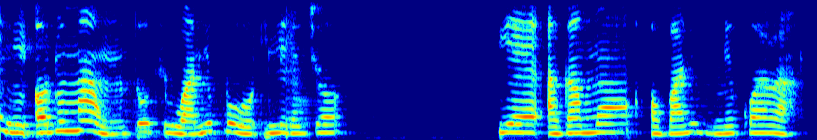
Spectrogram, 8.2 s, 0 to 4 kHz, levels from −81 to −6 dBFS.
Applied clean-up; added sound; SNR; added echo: neural mask model DeepFilterNet 3.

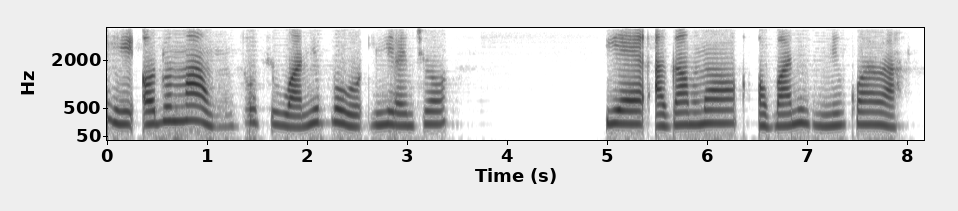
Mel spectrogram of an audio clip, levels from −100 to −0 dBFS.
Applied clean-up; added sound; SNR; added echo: neural separator model SepFormer WHAMR!.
